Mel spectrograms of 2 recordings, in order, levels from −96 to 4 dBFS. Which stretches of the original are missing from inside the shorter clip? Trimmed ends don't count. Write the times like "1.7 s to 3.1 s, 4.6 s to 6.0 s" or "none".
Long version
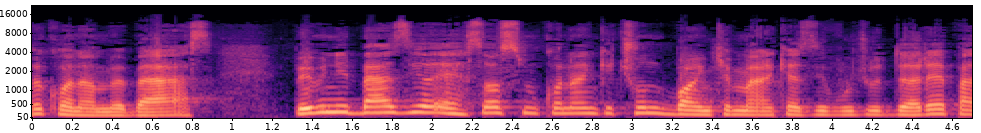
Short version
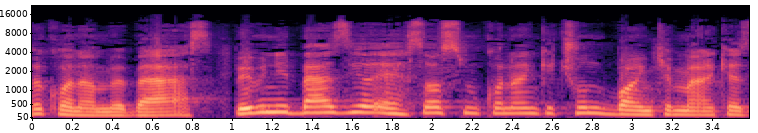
1.0 s to 1.3 s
